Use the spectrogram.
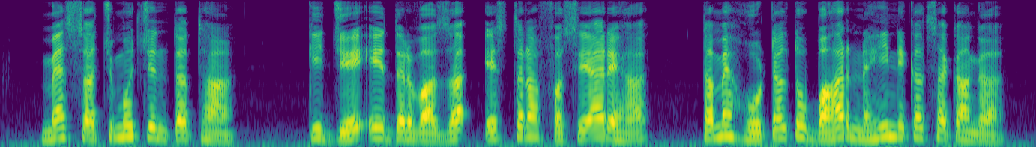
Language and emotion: Punjabi, fearful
